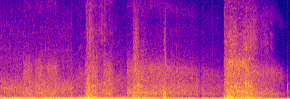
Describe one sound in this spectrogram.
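A van engine hums as the van drives.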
